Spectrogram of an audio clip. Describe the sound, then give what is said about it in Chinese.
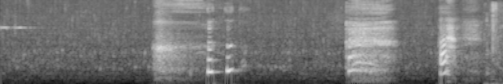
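Feet splash through shallow water in three separate bursts of sloshing, with a couple of sharp drips and slaps in between, as someone stomps in the water for fun at a fishing spot. The splashes are fairly loud, and no one speaks. “哎，你快点过来跟我踩踩水嘛，特别好玩。哎呀，溅到衣服上再洗嘛。”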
